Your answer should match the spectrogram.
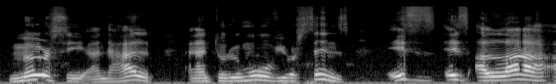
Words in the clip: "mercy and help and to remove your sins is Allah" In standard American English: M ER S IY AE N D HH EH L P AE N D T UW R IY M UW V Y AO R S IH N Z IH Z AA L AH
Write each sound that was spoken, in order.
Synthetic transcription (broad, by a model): M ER S IY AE N D HH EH L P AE N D T UW R IY M UW V Y AO R S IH N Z IH Z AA L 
